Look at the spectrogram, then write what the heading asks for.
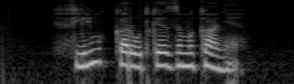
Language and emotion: Russian, neutral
